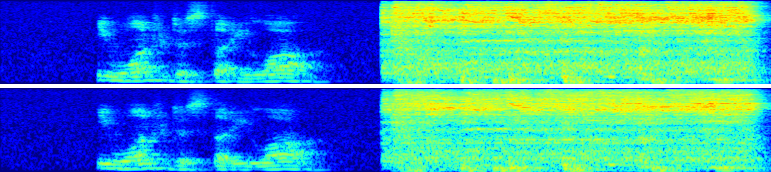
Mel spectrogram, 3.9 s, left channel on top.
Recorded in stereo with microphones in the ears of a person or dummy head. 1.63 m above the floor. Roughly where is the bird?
Left.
